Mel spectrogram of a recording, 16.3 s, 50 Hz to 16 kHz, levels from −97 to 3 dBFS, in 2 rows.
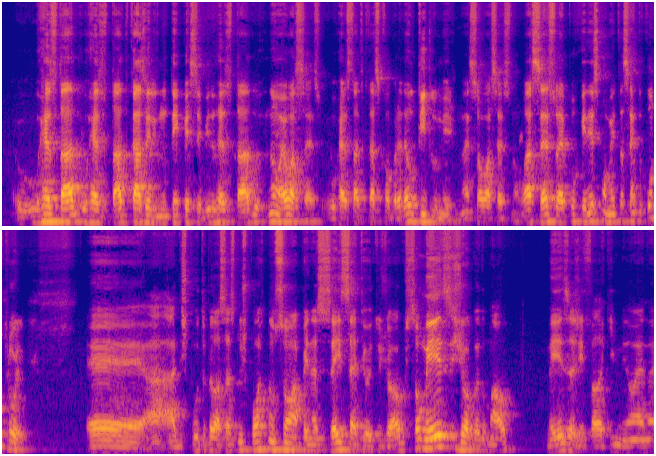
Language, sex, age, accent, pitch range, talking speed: Portuguese, male, 20-39, Brazilian, 120-190 Hz, 250 wpm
